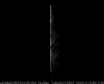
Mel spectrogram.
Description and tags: Dial light turned on
A living room dial style dimmer light turned on.
light, turned, dial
